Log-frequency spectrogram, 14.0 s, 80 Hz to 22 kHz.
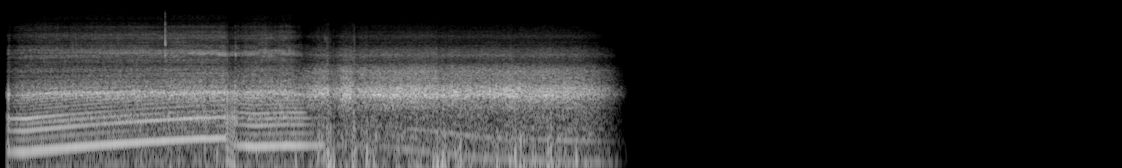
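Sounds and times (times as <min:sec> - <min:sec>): car engine accelerating: 0:00.1 - 0:07.9
loud rushing noise: 0:00.4 - 0:07.8.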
